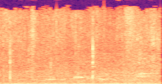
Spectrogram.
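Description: Indoor store ambience: a steady low electrical hum with faint background music and a few short, faint tones.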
